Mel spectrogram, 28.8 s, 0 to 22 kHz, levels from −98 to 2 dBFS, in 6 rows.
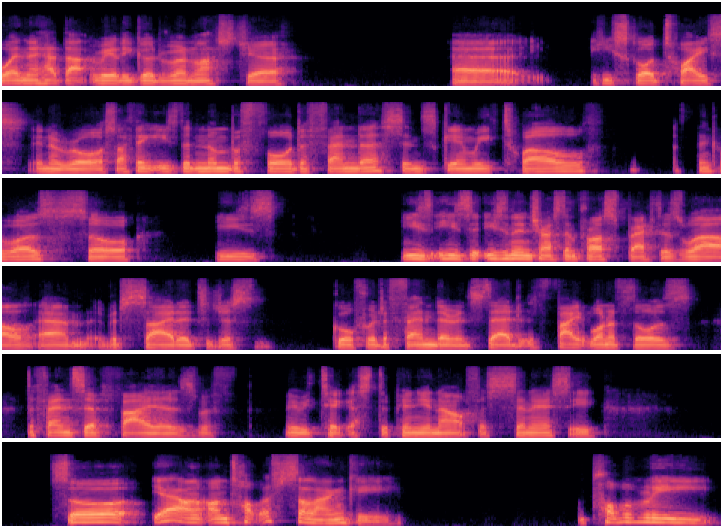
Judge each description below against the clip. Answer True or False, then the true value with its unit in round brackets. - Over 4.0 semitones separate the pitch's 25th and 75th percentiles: False (3.3 semitones)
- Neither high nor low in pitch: False (105 Hz)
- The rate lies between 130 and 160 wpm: True (155 wpm)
